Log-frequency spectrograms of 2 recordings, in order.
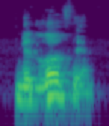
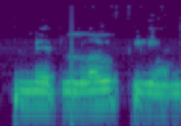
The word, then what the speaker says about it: Midlothian: Midlothian. Say it slower. Midlothian.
